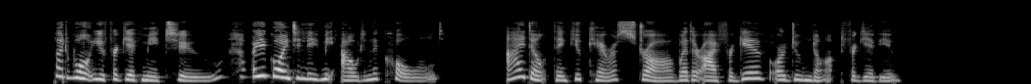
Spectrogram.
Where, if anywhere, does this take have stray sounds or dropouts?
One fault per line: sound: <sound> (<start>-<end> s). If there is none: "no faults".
no faults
